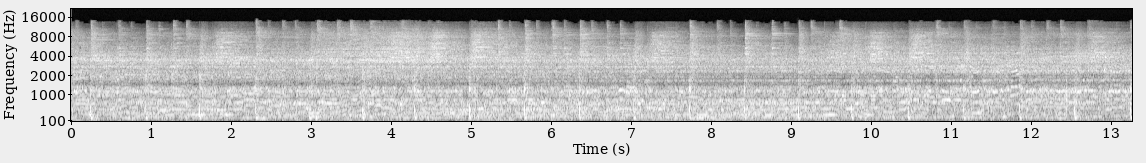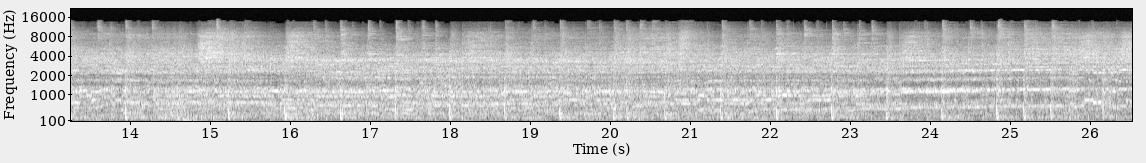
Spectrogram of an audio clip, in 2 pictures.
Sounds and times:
Bass guitar: 0.0 - 26.5.

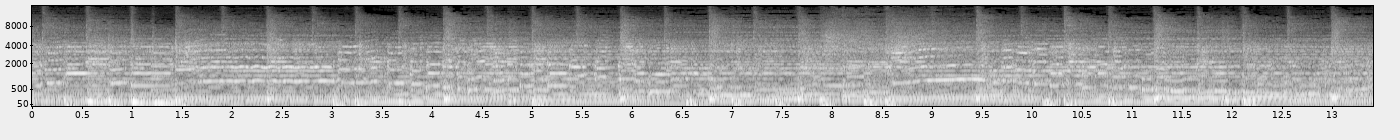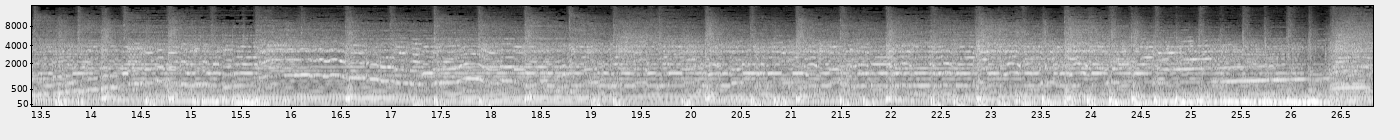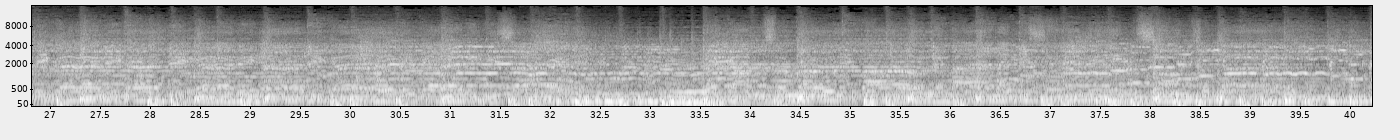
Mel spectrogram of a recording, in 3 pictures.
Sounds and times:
Psychedelic rock: 0.0 - 40.2.

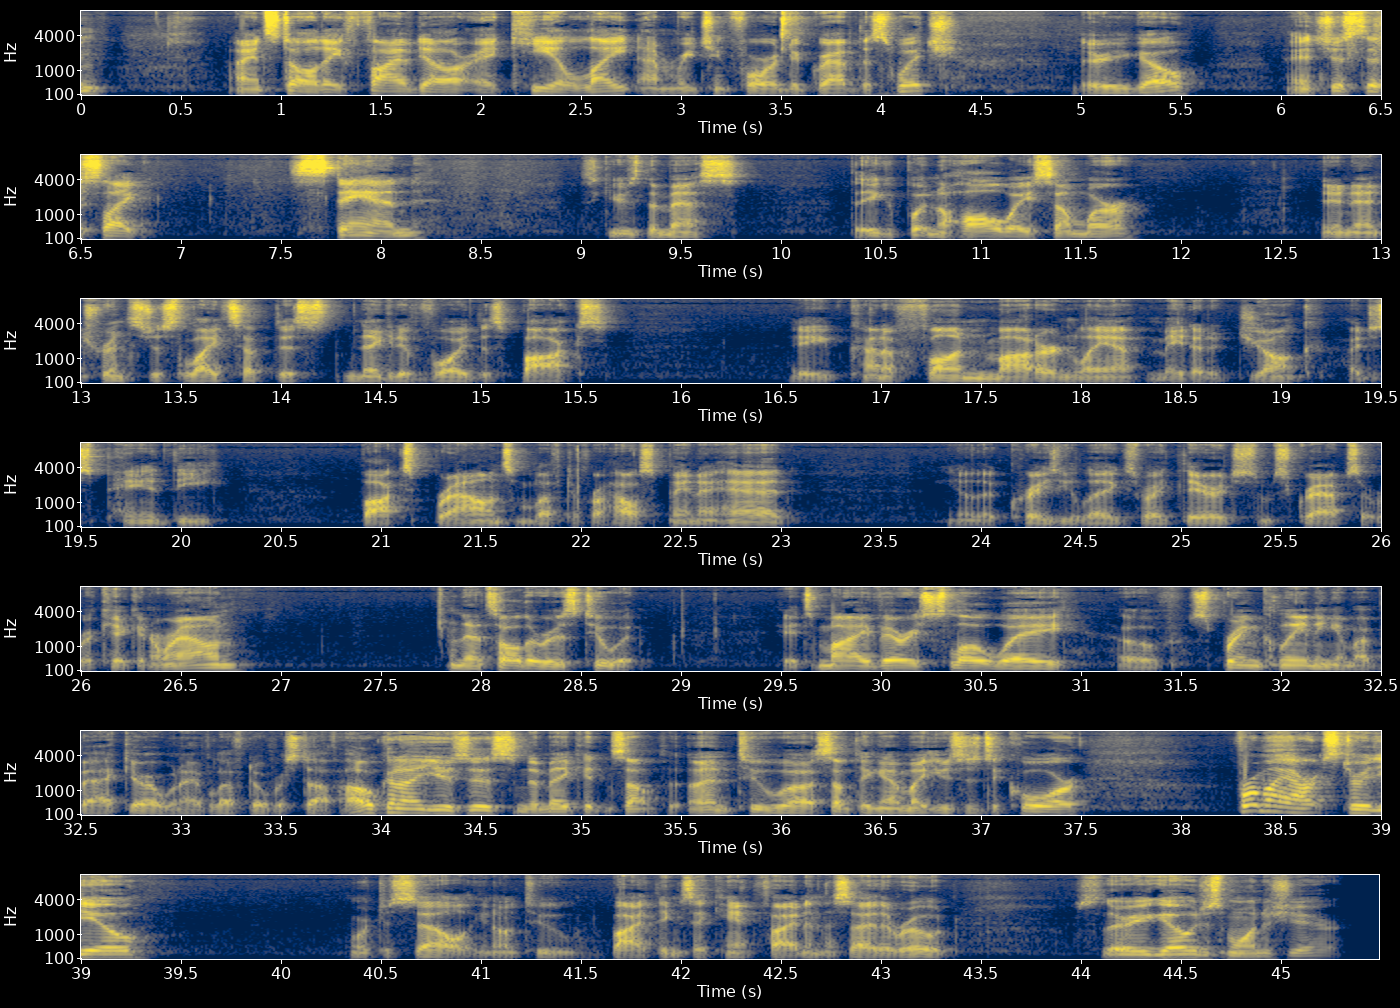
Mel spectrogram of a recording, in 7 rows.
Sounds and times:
Speech: 0.0 - 8.4, 9.0 - 11.9, 12.6 - 15.8, 16.5 - 20.3, 20.9 - 23.2, 23.8 - 27.0, 27.8 - 28.9, 29.5 - 37.6, 38.2 - 39.5, 40.3 - 43.4, 44.0 - 45.4.

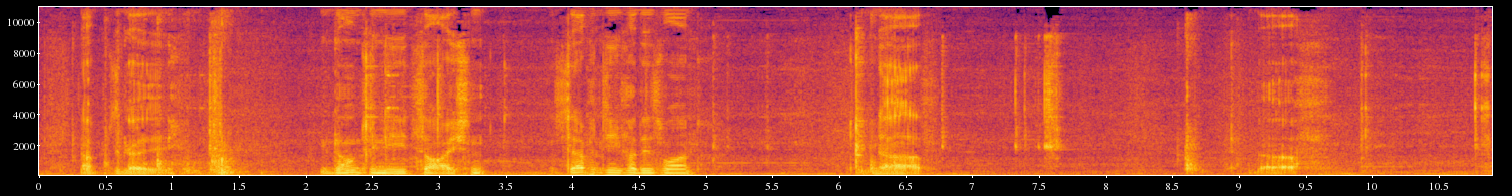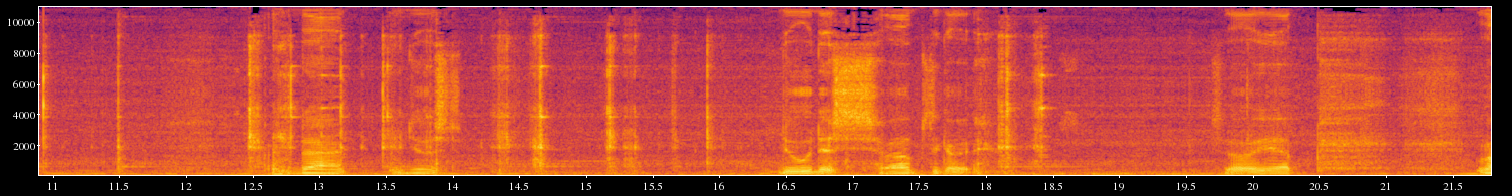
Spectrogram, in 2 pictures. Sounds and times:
Speech: 0.3 - 1.1, 2.1 - 5.0, 12.6 - 14.1, 16.4 - 18.0, 19.7 - 20.4.

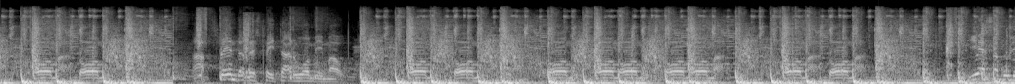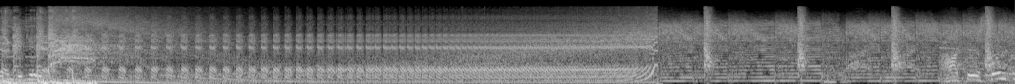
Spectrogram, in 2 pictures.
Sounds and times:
Music: 0.0 - 20.3
Speech: 2.0 - 3.4, 9.7 - 10.8, 19.6 - 20.3.

